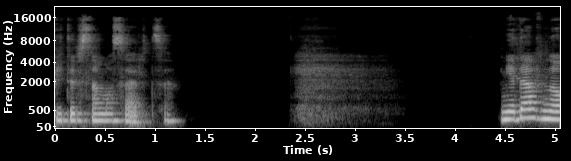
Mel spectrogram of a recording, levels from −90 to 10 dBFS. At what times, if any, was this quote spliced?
none

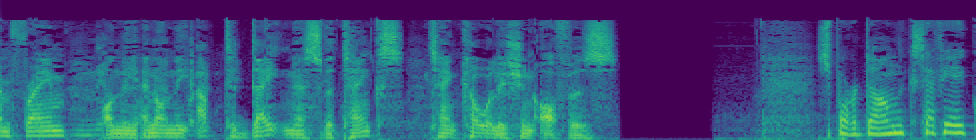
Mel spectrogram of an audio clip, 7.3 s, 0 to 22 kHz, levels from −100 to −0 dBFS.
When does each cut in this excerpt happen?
0:01.0
0:02.4
0:03.2

